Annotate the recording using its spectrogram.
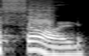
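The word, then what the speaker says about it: sword: और जो आखिरी वर्ड है हमारे पास वो है सॉर्ड। सॉड में हमारे पास डब्ल्यू साइलेंट है।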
